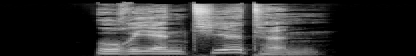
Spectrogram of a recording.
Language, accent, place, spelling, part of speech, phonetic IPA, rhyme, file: German, Germany, Berlin, orientierten, adjective / verb, [oʁiɛnˈtiːɐ̯tn̩], -iːɐ̯tn̩, De-orientierten.ogg
- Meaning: inflection of orientieren: 1. first/third-person plural preterite 2. first/third-person plural subjunctive II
